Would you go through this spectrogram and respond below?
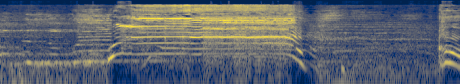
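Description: Festival crowd at an outdoor event in La Louvière cheering, screaming and shouting in loud surging bursts, with children's high-pitched yells rising to a peak, dropping away, then swelling again at the end.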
